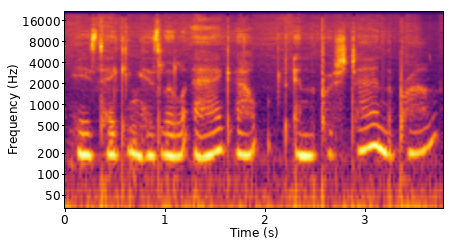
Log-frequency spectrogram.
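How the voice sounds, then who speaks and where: A British woman whispers softly and breathily, close to the mic. Her voice is mellow and stays within a narrow, even melody as she gives casual, rambling ASMR commentary. A faint hiss of noise sits behind her. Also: mid-range voice, moderate pace. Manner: casual, gentle, rambling asides. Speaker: ASMR creator. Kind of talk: soft-spoken ASMR book flip-through commentary.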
